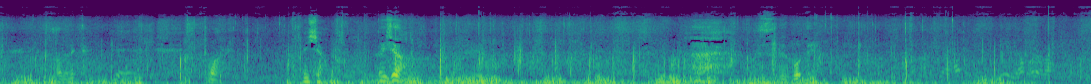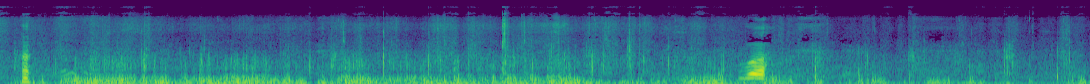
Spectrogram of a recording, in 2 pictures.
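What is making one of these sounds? Footsteps crunch on dry leaves and loose stones along a trail.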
